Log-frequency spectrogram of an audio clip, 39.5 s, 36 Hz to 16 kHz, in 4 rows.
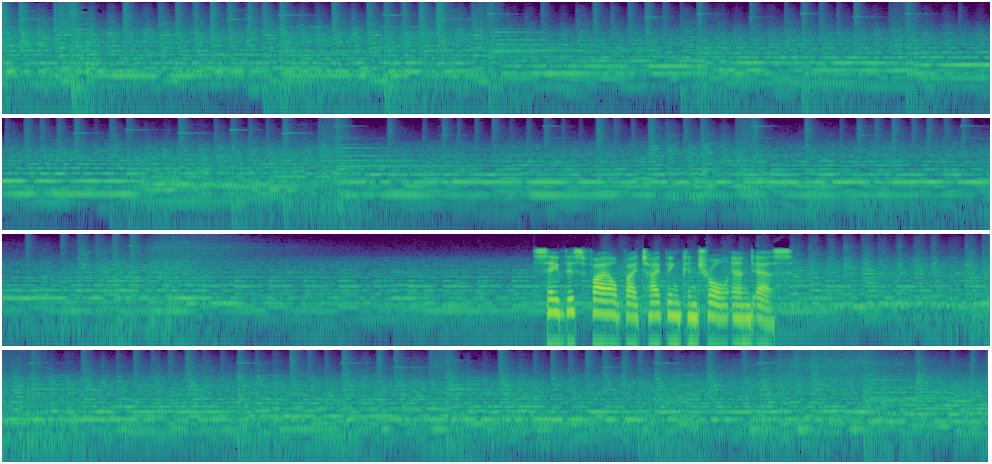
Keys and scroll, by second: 1.9 ctrl+v, 23.2 ctrl+s, 37.0 Right.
